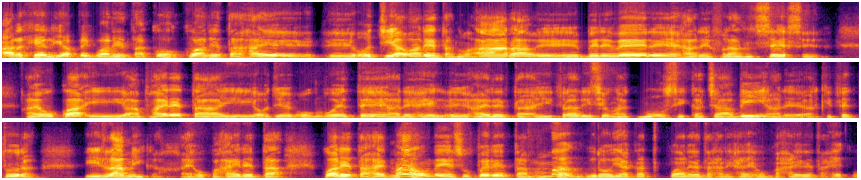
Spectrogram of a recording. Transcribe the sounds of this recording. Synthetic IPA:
aɾheljapeɡwaɾet̪akokʷaɾet̪aɦae | od͡ʒiaβaɾe̞t̪anõaɾaβebeɾeβeɾeɦaɾefɾansese | haehokʷaʔiahaeɾet̪aio̰d͡ʒeõmboet̪ehaɾeɦeeɦaeɾet̪ait̪ɾaðisjoŋhaemũsikat͡ʃaβihaɾḛa̰ɾkit̪ek̚t̪uɾa | islamikahaeɦokʷaɦaeɾet̪akʷaɾet̪aɦaemãõmẽːsupeɾet̪amãɾoβjiakat̪ɨ̥kʷaɾet̪aɦaɾehaeɦokʷahaeɾet̪aheko

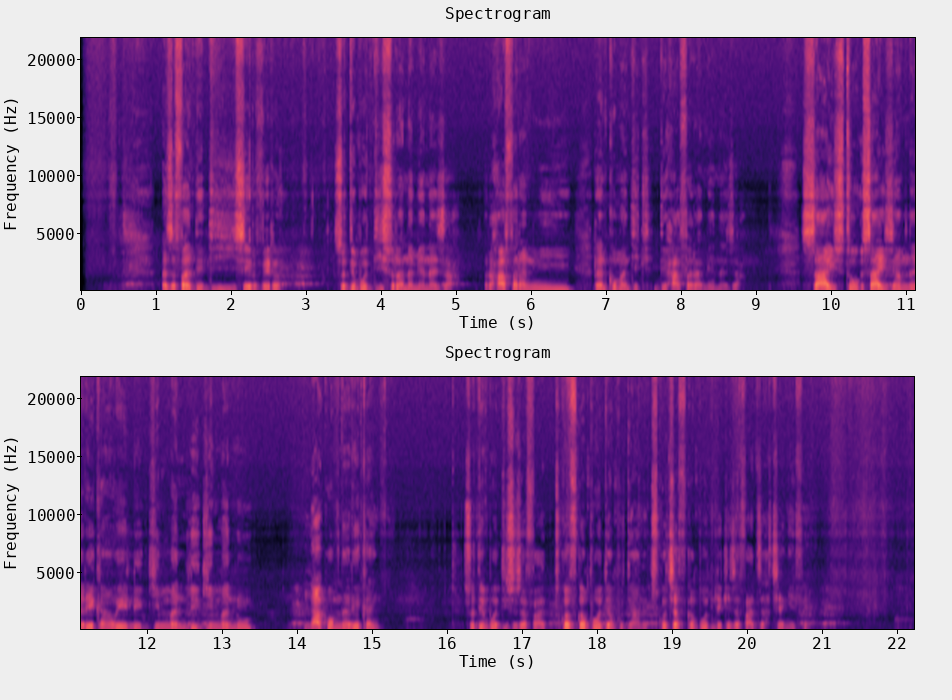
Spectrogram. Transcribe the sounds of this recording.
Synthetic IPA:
azafad̪ed̪iseɾveɾa | sod̪embod̪isuranamianaza̰ | raɦafəɾani | ranikomand̪ikʲə̥d̪eɦafəɾamianaza̰ | saizi̥t̪osaizaminaɾekʲaweleɡimmanleɡimmanu | lakwaminaɾekʲaŋi̥ | sod̪embod̪isizavad̪i̥t̪u̥kafḁkampod̪eampud̪ianət͡si̥kot͡siafḁkampod̪inrekʲazafa̰d̪izaht͡siaŋefe

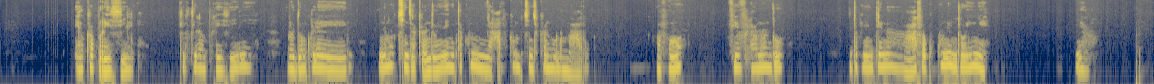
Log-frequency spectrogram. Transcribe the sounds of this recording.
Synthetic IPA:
eukʰəbrezili̥ | kylt̪yɾanbrezili | rod̪amkule | nemomit͡sind͡zakʰaɳɖ͡ʐoiɲizenit̪akʰumiavakəmit͡sind͡zakənulumaɾu | ava | fivulanaɳɖ͡ʐo | it̪okineɲit̪enəafaku̥kuneɳɖ͡ʐoiɲe | ja

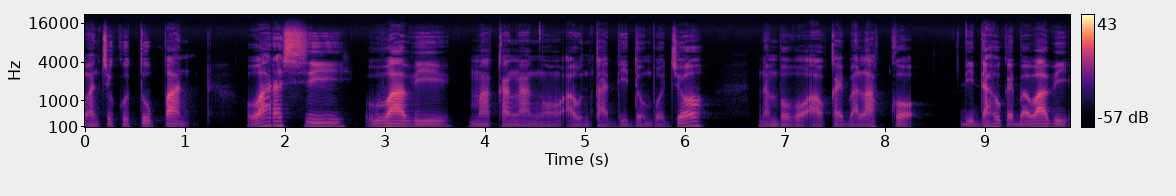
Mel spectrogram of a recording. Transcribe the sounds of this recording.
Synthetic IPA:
waɲt͡ʃukut̪upan | waɾasi | wawimakaŋaŋɔa̰unt̪adidɔmbɔd͡ʒɔ | nambɔwɔ̰a̰ɔkaibalakɔ | didaɦukaibawawi

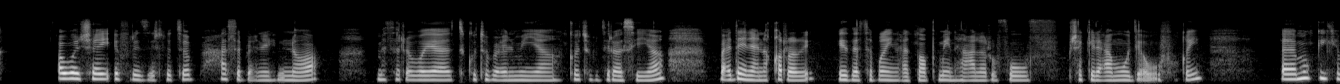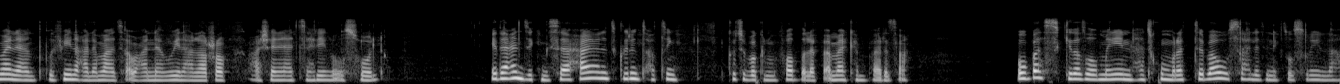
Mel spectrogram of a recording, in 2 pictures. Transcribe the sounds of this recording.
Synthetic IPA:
ʔawːalʃiːʔɪfɾɑzɪlkʊt̪ʊbħasabjaʕninːoːʕ | mɪθlɾɪwaːjaːt̪kʊt̪ʊbʕɪlmɪjːakʊt̪ʊbd̪ɪɾɑːsɪjːab̥aʕd̪eːnjaʕniʔqɑrˤːɑɾˤ | ʔɪðat̪ɪbɣiːnʕt̪nɑðˤːɨmiːnɦaʕalarˤːʊfuːfb̥ʃaklʕamuːd̪iʔa̰wʔʊ̰fʊqi | mʊmkɪnkamaːnjaʕnit̪ðˤifiːnʕalamaːt̪ʔa̰wʕanaːwiːnʕalarˤːɑfɣʕaʃaːnjaʕnit̪ahliːnɪlʔʊ̰sˤuːl | ʔɪðaʕɪnd̪akmɪsaːħajaʕnit̪ɪɡ̚d̪aɾiːnt̪ħʊt̪ˤːiːn | kʊt̪ʊbakɪlmʊfɑðˤːɑlɑfiʔa̰maːkɪnbaɾˤɪza̰ | wbasːkɪd̪at̪ɨðˤmɪniːnʔɪnːɦat̪ḁkuːnmʊɾˤɑt̪ːabawsahlat̪ʔɪnːak̚t̪uːsˤɨliːnlaɦa

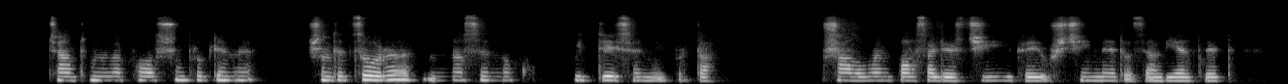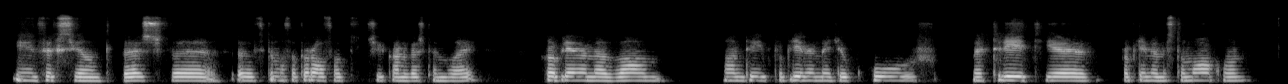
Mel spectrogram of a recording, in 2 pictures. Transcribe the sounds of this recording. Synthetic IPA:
t͡ʃant̪unmɛpalˠʃumpɾɔblɛmɛ | ʃənd̪ɛt̪t͡sɔɾɛnəsɛnuk | kːujd̪ɛʃɛnipəɾt̪a | ʃammɔnpasalɛɾɟipɾɛjuʃcinit̪ɔsɛambiɛnt̪ʰit̪ | infɛksiɔnt̪ə̥b̥ɛʃvɛsi̥t̪əmɔsat̪uɾafat̪ | t͡ɕəikanvɛʃt̪ɛmlˠaj | pɾɔblɛmɛmɛðam | and̪ipɾɔblɛmɛmɛləɡuɾ | mɛt̪ɾɛt̪ʰjɛpɾɔblɛmɛmɛst̪ɔmakun

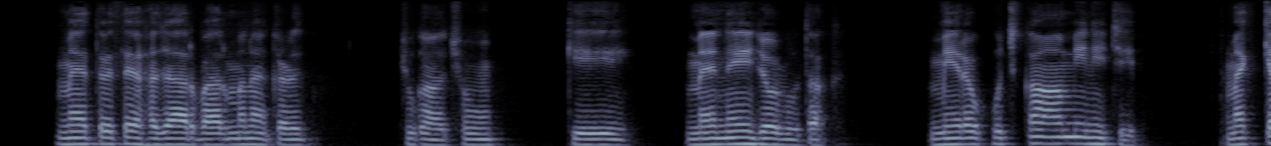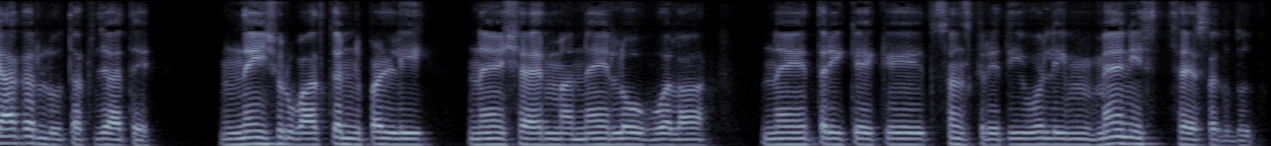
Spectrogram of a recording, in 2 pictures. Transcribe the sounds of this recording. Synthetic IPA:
mɛ̃ːt̪et̪eɦəzaːɾbaːɾmənakəɾ | t͡ʃʊkãt͡ʃʰũ | ki | mɛ̃ːnɐĩd͡ʒoːlũt̪ɐkʰ | meːɾakʊt͡ʃʰkaːminĩːt͡ʃi | mɛ̃ːkjaːkəɾlut̪əkʰd͡ʒaːt̪e | nəĩʃ̬ʊɾuːaːt̪kəɾnipəɽliː | nəeʃɛɦəɾmãnəeloːɡboːlãː | nəet̪əɾiːkekesə̃nskɾɪt̪iboːlimɛ̃ːnĩt̪ʰɛːsəkd̪ũː

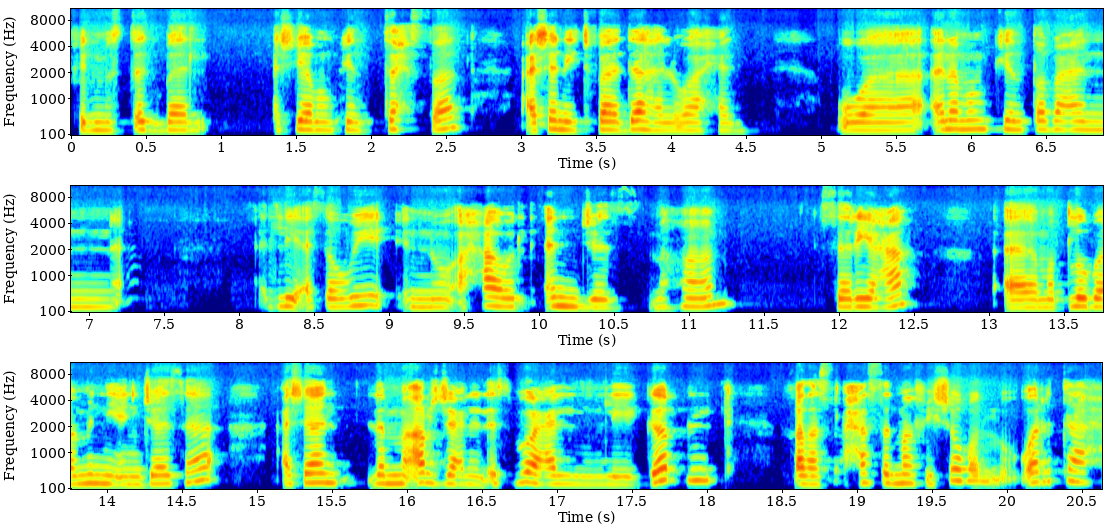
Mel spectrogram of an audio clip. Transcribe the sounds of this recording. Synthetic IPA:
filmʊst̪aq̚bal | ʔaʃjaːʔmʊmkɪnt̪ɨħsˤɑl | ʕa̰ʃaːnjɪt̪ḁfaːd̪aːɦalwaːħɪd̪̚ | wɪʔa̰namʊmkɪnt̪ˤɑbʕɑn | ʔɪlːiʔasawːiːʔɪnːʊʔa̰ħaːwɪlʔand͡ʒɪz | maɦaːm | saɾiːʕa | mɑt̪ˤluːbɑmɪnːiʔɪnd͡ʒaːzha | ʕa̰ʃaːnlamːaʔɑɾˤd͡ʒaʕlɪlʔʊsbuːʕɪlːiɡabl | xɑlɑːsˤʔɑħɑsˤːɨlmafiʃʊɣlwʔɪ̰ɾt̪aːħ

